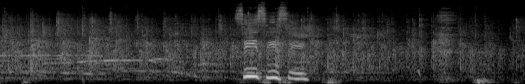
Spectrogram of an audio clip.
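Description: An audience in a family talk setting breaks into applause, a soft steady patter of clapping running throughout beneath a brief spoken word and a voice rising in the middle.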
